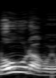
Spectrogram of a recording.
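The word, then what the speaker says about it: ρ: 콩나물 대가리 같이 생겼는데 그리스 문자로 로우라고 읽어요.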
